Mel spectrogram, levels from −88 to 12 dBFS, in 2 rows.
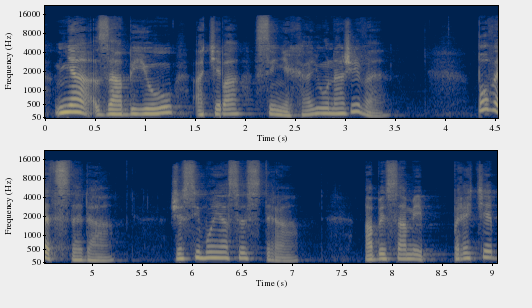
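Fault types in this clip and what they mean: Compressed frames skipped: whole chunks of the coded stream never get played, either because they're missing or because the decoder threw them out as damaged. The speech lurches forward by a few frames' worth, anywhere from a short sliver up to around 70 ms. It happens four times: right after "mňa zabijú a", just after "si nechajú", just before "teda že si moja", and near 7.0 s.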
